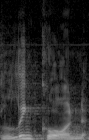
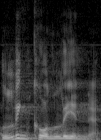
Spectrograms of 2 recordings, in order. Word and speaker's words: Lincoln: was that we insisted that his name was Lincoln and not Lincolin, as they pronounce it.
